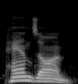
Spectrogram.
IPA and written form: ˈhændzˈɑn (hands-on)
